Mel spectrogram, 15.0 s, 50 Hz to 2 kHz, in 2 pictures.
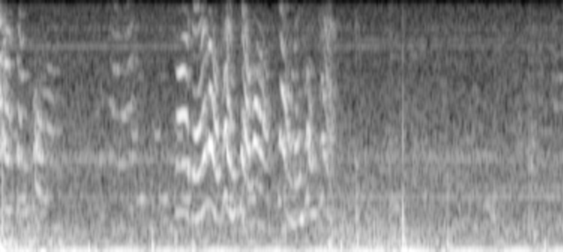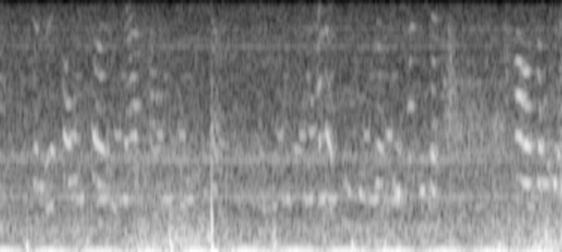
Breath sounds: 9.19-10.37 s: inhalation

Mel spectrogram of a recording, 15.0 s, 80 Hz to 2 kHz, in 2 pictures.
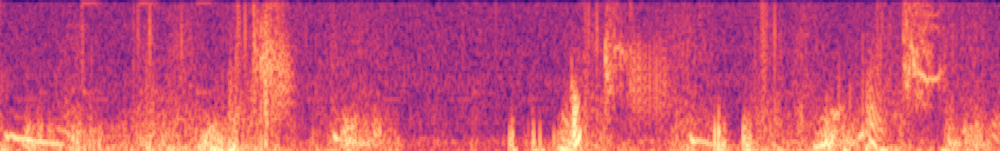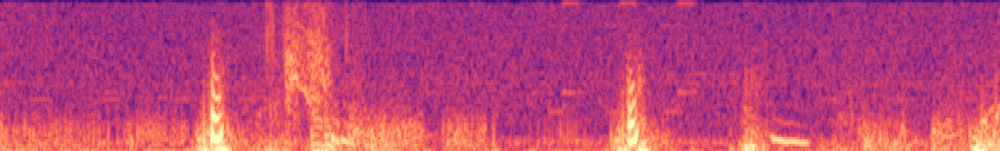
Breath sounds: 1.65-2.24 s: inhalation
2.43-3.04 s: exhalation
6.13-6.70 s: inhalation
7.04-8.39 s: exhalation
8.96-9.77 s: inhalation
9.83-11.27 s: exhalation
12.11-12.48 s: inhalation

